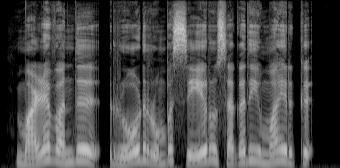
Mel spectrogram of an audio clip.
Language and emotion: Tamil, disgusted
